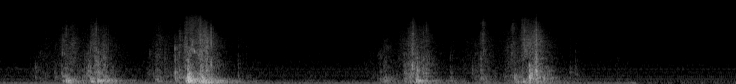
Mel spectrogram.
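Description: A karateka performing a kata: short, sharp swishes and snaps of the uniform and thuds of bare feet on the floor with each punch and step, about five in all, the loudest about two seconds in.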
